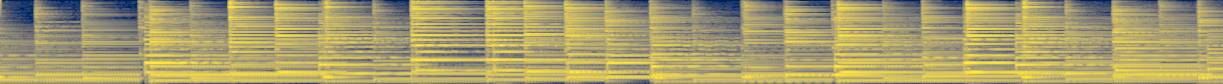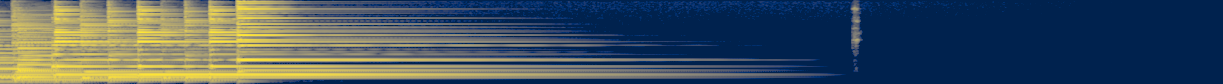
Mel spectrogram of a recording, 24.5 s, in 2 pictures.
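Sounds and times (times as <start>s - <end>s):
country music: 0.0s - 18.2s.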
